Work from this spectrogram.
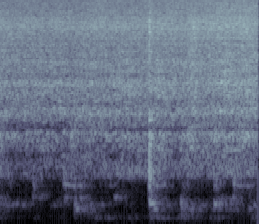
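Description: Ripe medium tomatoes sautéing in a pan with ginger-garlic paste, giving a steady sizzle with the scrape and clatter of stirring and one sharper knock near the middle, close by and without talk.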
